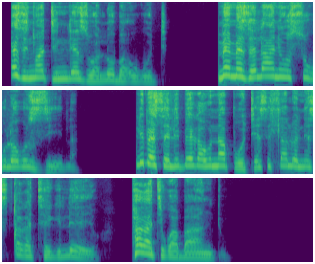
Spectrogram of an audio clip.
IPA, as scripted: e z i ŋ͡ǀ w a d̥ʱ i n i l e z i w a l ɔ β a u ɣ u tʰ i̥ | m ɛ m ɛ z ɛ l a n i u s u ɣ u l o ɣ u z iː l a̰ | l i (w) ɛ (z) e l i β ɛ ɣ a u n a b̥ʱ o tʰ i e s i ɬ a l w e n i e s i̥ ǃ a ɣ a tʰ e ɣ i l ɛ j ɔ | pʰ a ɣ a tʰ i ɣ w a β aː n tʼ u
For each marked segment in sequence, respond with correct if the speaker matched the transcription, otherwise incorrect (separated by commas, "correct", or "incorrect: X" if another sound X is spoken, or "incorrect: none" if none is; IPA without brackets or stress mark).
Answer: incorrect: β, incorrect: s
